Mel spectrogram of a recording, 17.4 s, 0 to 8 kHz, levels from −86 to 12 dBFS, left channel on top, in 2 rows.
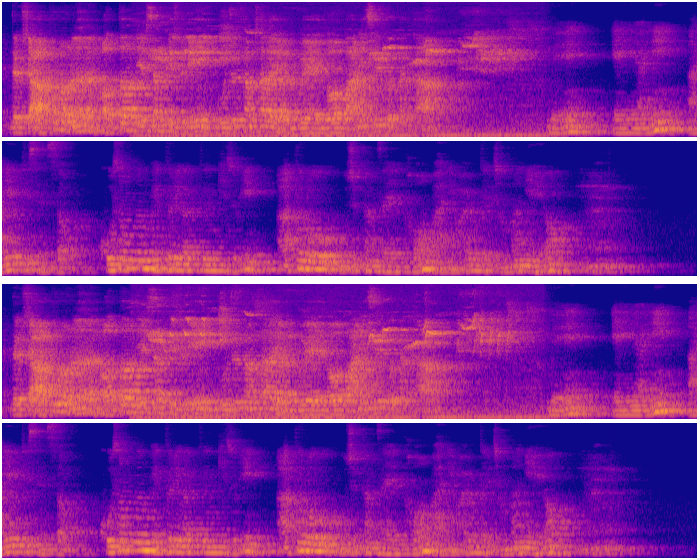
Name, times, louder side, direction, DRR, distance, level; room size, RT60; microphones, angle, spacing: voice 1, 0.0-5.4 15.9-16.3, left 1 dB, 85° left, -5 dB, 1.1 m, -21 dB
sound 1, 1.6-6.8, right 3 dB, 40° right, 0.4 m, -27 dB
voice 2, 6.8-7.3 7.6-9.5 10.0-11.9 12.1-15.7 16.0-16.3, right 1 dB, 15° right, -11 dB, 1.1 m, -23 dB
4.8 x 3.7 x 2.6 m, 1.4 s
head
